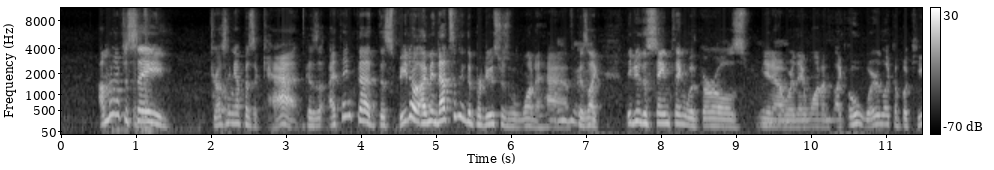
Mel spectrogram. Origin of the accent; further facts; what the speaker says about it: Ohio, United States; I'm from Ohio.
